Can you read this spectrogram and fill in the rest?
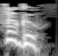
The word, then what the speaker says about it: fugu: Am I even pronouncing it right? Or is it fuju? Let's just call it fugu. Make sure the U is long sounding, not the short U, okay?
